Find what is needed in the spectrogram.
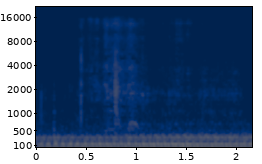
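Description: BMW 218d's four-cylinder turbodiesel engine idling, a steady low hum heard from inside the cabin, with a little faint rustling.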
